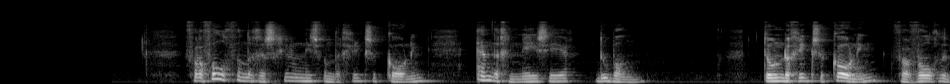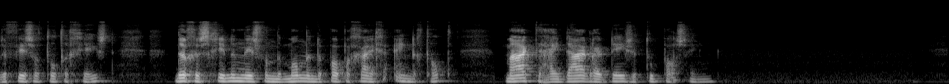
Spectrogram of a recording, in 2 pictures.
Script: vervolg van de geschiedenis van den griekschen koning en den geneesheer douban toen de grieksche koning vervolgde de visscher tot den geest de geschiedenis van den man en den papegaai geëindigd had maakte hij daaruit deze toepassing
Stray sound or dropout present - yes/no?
no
